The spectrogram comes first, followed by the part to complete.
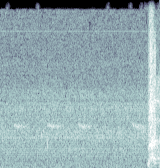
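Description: Steady background hiss of a lecture recording during a short pause, with no distinct events, until a man's voice starts again near the end.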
